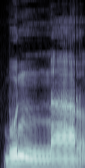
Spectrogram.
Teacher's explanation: Jadi huruf lamnya ini dia tidak dibaca nih, langsung masuk ke huruf yang di depannya. Bunnar, di sini lamnya nggak dibaca dia. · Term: idgham syamsiyah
